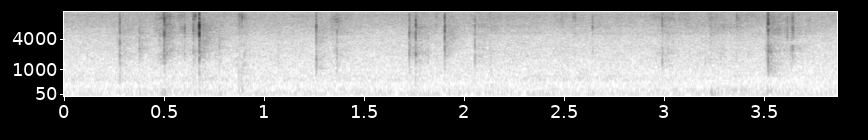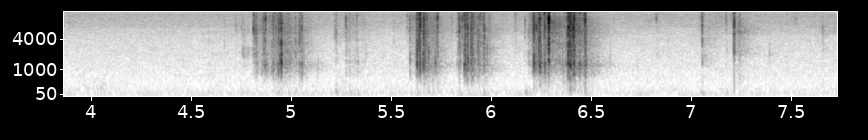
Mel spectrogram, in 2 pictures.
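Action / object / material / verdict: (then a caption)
scrape / plastic puzzle cube / plastic / none. A small plastic Rubik's cube is held in the hands while fingers twist its layers, producing sharp, dry plastic clicks. Sparse, quiet clicks come first, then louder, denser bursts of ratcheting twists in the second half. The sound is bright and thin with almost no low end, and each click stops short.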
